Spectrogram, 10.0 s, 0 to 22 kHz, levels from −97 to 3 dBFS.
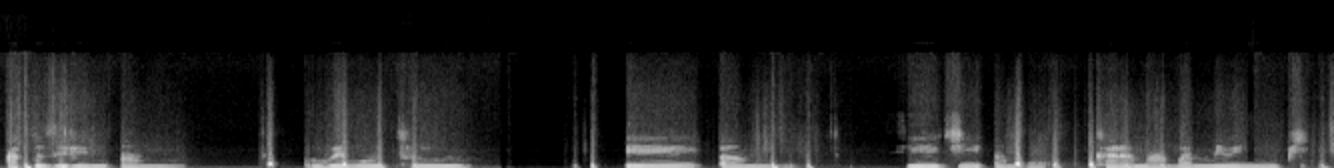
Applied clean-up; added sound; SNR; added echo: neural mask model RNNoise.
